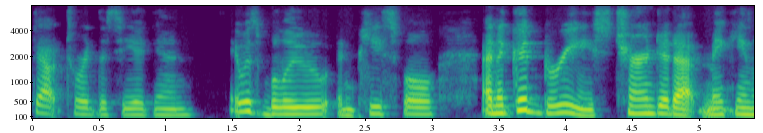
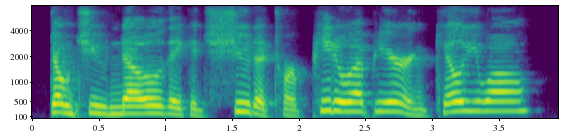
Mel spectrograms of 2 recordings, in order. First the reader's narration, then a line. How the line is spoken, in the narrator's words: He growled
